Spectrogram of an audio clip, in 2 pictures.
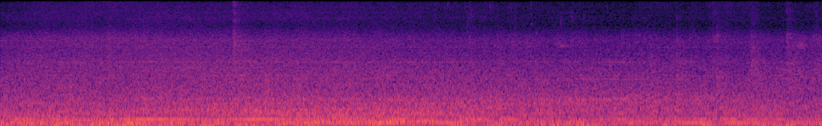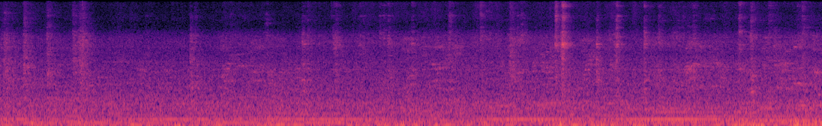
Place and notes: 信維市場, Da’an Dist., Taipei City - Old traditional market
Old traditional market, In the ground floor of the entire building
